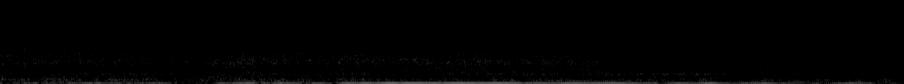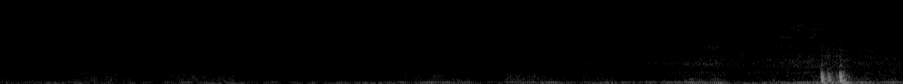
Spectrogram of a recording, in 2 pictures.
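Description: Braided cord rubs and creaks softly between fingers.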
